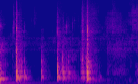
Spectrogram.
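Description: A few sharp plastic-and-metal clicks and knocks as a power plug is pushed into the front outlet of a variac (variable autotransformer) and the unit is handled.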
